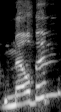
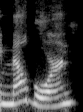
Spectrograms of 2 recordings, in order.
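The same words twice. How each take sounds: First: Melbourne is said the Australian way. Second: Melbourne is said the American way. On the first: This is how locals say it. The speaker calls it right. "but it's Melbourne" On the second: This is how people back home say it. The speaker calls it wrong. "We say Melbourne"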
